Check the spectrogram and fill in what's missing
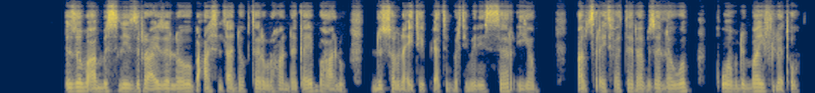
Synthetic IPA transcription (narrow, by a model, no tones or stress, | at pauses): ʔɨzo̞mʔa̰βmɨslizɨɾaajuzɐlːɐwubɨʕa̰lɐsɨlt̪ʼand̪o̞k̚t̪ʰɐɾbɾɐɦonːɐɡajɪbahalṵnɨso̞mna̰jʔit̪ʰijo̞pʼja̰t̪ʰɨmhɨɾt̪ʰḭmḭnist̪ʰɐɾɨ̰jːo̞m | ʔaβt͡sʼɨɾʔet̪fɐt̪ʰɐnʔabzɐlːɐwo̞mkʼuwomd̪ɨmːajɪflːɐt̪ʼu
